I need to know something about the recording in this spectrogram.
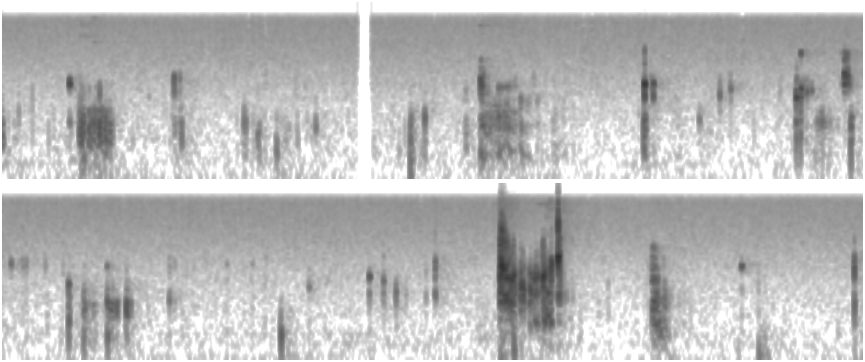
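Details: Hungry stomach growling: scattered gurgles, squeaks and a louder rumbling burst over a quiet background hiss.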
